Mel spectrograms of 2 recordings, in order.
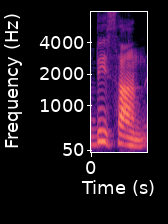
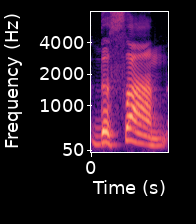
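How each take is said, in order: First: 'The' is said with a long 'thee' vowel. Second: 'The' is said with a short 'thuh' vowel. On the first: The speaker calls it wrong. "Not দি সান" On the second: The speaker calls it right. "এইটা আমরা বলবো হচ্ছে দ্য sun"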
